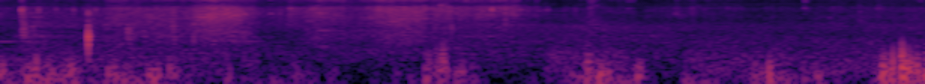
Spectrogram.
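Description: Footsteps trudging through deep fresh snow: soft, irregular low thuds and crunches, more frequent in the second half.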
